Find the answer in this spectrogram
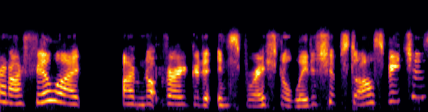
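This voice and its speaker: In an Australian accent, a woman speaks at a moderate pace in a fairly high pitch with lively intonation and a bright, sharp tone, the sound dry and close with no echo. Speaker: Toastmasters member and workshop presenter. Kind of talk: interview conversation. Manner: loud; animated.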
